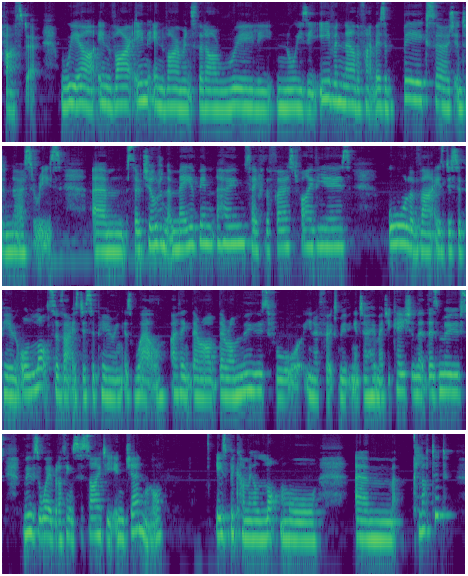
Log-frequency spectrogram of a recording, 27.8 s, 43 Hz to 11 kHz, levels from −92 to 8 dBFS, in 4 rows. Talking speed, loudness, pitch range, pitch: 175 wpm, -26 LUFS, 170-200 Hz, 180 Hz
